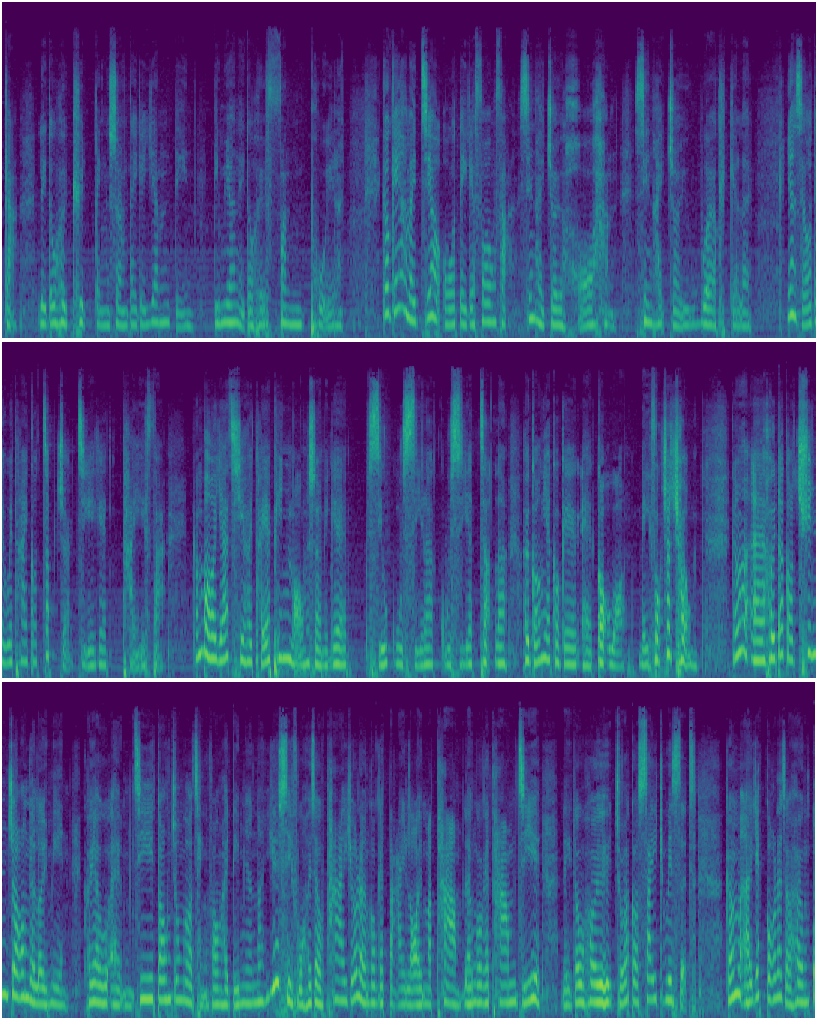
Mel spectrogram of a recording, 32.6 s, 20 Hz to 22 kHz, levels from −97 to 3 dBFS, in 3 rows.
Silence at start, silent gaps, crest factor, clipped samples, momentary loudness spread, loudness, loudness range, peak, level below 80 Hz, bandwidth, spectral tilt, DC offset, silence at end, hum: 0.05 s; none; 20 dB; under 0.1%; 14 LU; -27 LUFS; 9 LU; -6 dBFS; -52 dBFS; 15.5 kHz; -4.5 dB/octave; under 0.1%; 0 s; none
